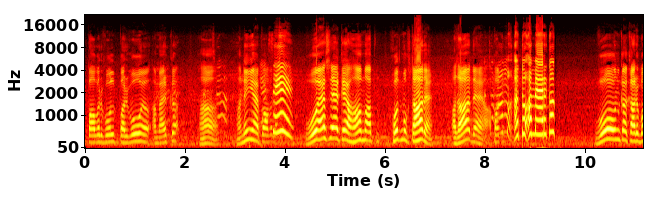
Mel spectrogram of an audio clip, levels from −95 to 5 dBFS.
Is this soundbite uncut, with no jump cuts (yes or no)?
no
